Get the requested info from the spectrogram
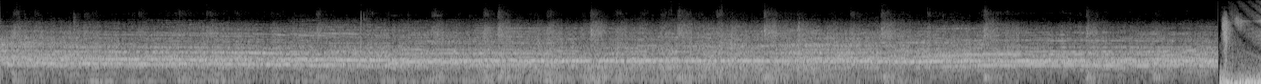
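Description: Children cheering and shouting to celebrate an ice hockey goal, many high voices overlapping in long held shouts, with faint clicks scattered through.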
